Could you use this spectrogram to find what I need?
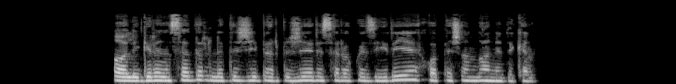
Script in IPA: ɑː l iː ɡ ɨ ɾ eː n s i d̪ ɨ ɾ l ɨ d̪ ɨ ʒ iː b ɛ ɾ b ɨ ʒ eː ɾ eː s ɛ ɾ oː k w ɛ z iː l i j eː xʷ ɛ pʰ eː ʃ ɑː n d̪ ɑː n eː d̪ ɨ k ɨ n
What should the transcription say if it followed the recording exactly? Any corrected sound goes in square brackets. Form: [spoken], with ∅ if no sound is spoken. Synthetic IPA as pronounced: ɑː l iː ɡ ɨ ɾ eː n s [ɛ] d̪ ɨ ɾ l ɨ d̪ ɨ ʒ iː b ɛ ɾ b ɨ ʒ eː ɾ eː s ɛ ɾ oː k w ɛ z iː [ɾ] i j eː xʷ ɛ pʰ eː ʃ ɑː n d̪ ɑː n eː d̪ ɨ k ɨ n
